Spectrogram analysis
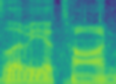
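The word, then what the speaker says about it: Leviatán: The team name is Levaton because that is how it is written and pronounced in uh in Latin America.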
